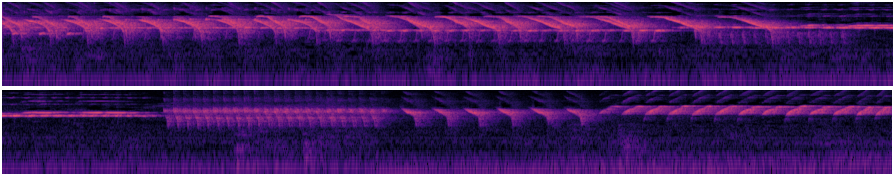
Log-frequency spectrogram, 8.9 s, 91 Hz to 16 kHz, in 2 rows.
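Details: Timbrado canary recorded in Athens, Greece, in 2010 during selection before training: long fast metallic trills and rolls, a drawn-out buzzy section, then further rapid repeated notes at a steady rate.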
